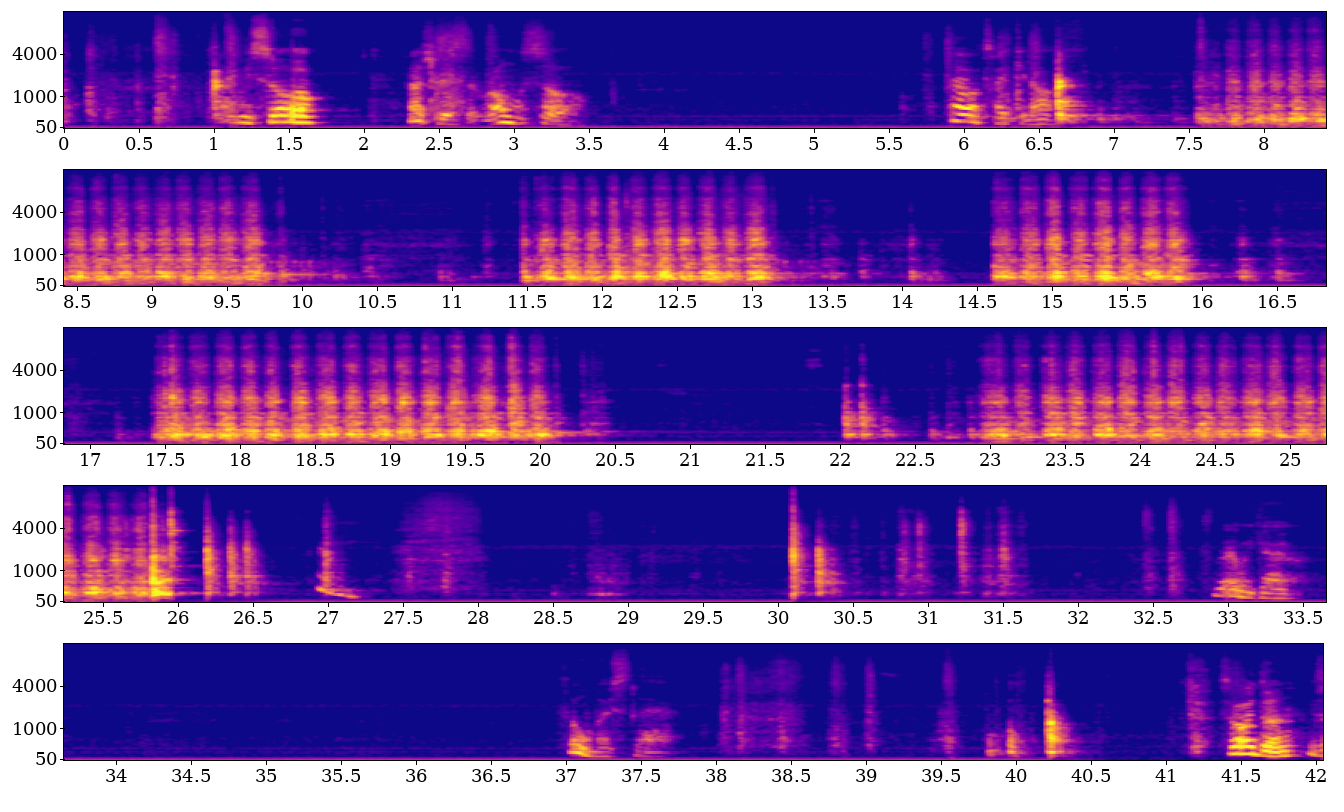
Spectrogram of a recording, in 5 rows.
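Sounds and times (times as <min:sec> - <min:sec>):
hand saw cutting wood: 0:07.5 - 0:10.4, 0:11.2 - 0:16.7, 0:17.4 - 0:20.5, 0:22.7 - 0:26.0.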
